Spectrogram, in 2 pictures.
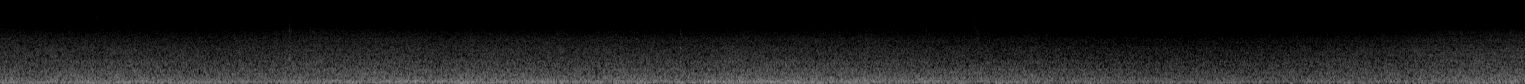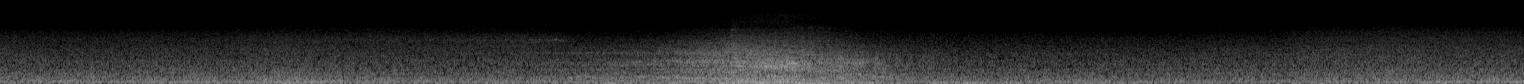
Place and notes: Lüdao Township, Taitung County - sound of the waves
On the coast next to the announcement, Tide and Wave, Traffic Sound
Zoom H2n MS+XY
30 October 2014, ~16:00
